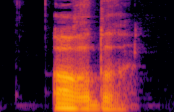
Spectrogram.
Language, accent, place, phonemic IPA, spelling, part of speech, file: French, France, Lyon, /ɔʁdʁ/, ordres, noun, LL-Q150 (fra)-ordres.wav
- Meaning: plural of ordre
